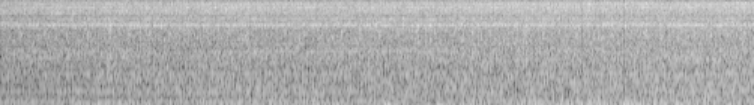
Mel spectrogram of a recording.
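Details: Carbureted car engine (e.g. Toyota Kijang) at light throttle, primary jet up to mid speed: deep, steady note rising gently as throttle cracks open, no stumble or misfire; engine not affected by hesitation, carburetor running clean.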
